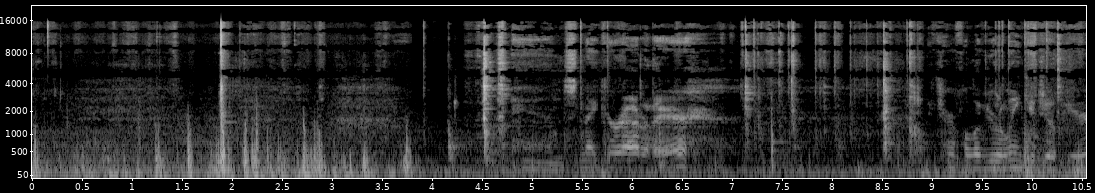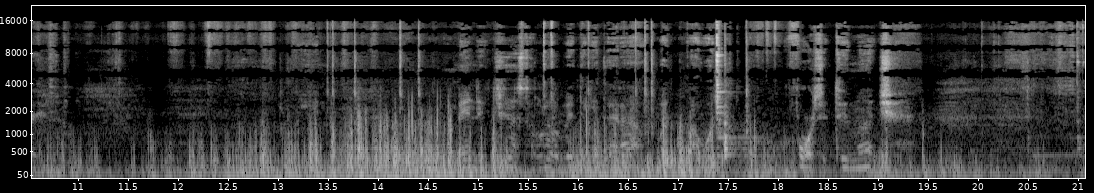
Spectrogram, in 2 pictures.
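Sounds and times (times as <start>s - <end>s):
low rumble: 0.0s - 21.0s
clicks and knocks of wires: 3.8s - 4.9s, 7.0s - 9.0s, 13.4s - 14.6s, 15.5s - 18.1s.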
